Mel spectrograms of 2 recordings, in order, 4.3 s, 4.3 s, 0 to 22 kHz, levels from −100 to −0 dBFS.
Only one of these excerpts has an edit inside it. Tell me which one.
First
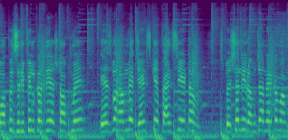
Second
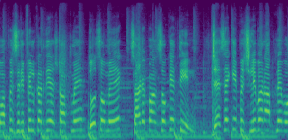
first; 1 cut; at 1.3 s

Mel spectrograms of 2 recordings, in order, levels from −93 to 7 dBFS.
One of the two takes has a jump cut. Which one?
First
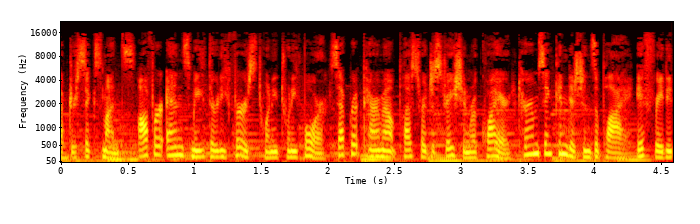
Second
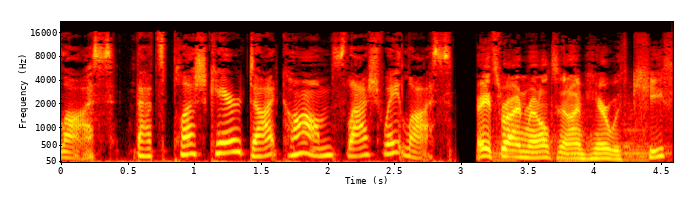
second; 1 cut; at 2.9 s

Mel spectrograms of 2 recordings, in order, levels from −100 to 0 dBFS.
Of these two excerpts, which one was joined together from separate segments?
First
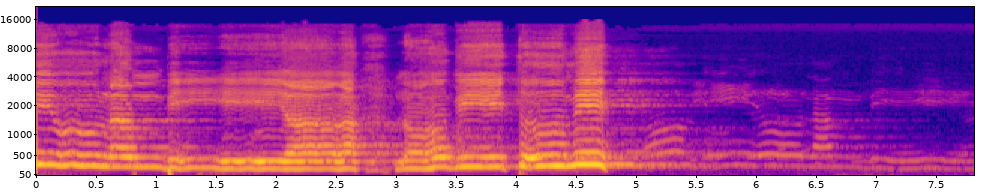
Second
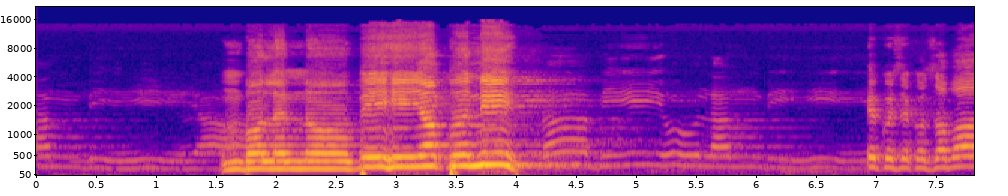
second; 1 cut; at 6.9 s

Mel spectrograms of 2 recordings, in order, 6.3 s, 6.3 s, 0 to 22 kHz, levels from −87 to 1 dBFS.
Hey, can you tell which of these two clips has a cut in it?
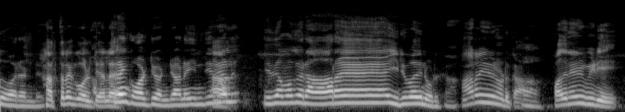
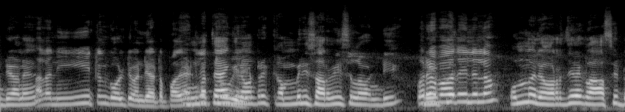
first; 1 cut; at 2.5 s

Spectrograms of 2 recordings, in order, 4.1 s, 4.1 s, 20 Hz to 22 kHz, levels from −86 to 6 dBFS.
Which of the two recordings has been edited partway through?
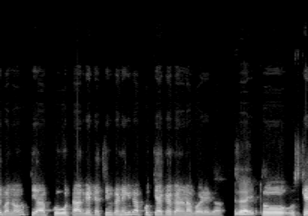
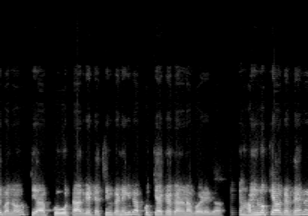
second; 1 cut; at 3.1 s

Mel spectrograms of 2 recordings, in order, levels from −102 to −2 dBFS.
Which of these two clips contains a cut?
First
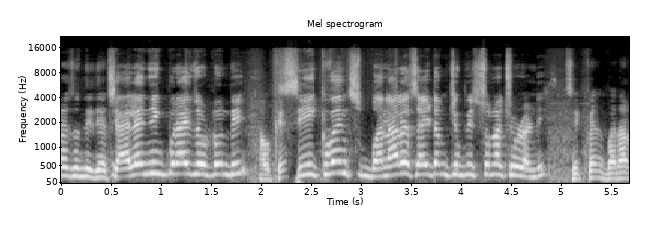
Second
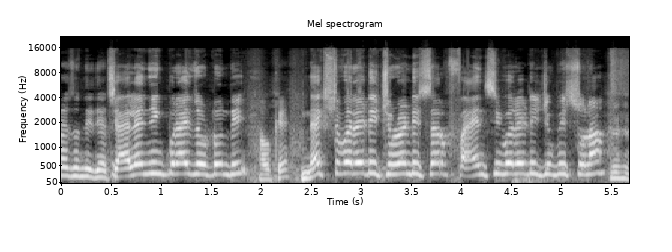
first; 1 cut; at 2.3 s

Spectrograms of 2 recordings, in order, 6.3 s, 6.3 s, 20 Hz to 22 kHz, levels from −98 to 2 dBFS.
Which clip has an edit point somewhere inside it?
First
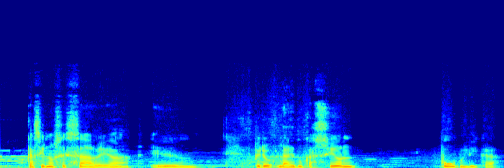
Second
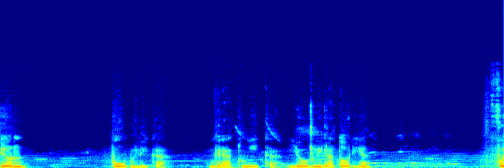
first; 1 cut; at 2.9 s

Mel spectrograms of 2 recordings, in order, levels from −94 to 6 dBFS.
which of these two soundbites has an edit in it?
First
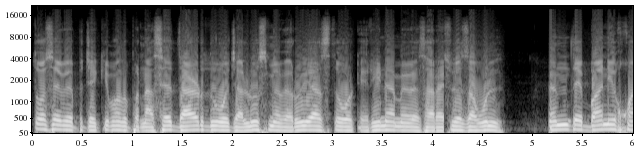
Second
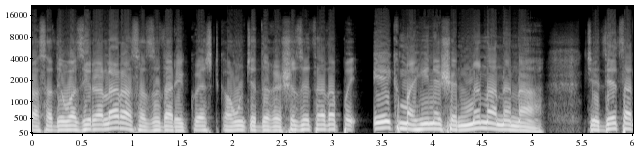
first; 2 cuts; at 4.1 s, 5.2 s

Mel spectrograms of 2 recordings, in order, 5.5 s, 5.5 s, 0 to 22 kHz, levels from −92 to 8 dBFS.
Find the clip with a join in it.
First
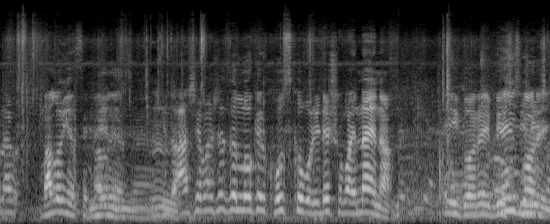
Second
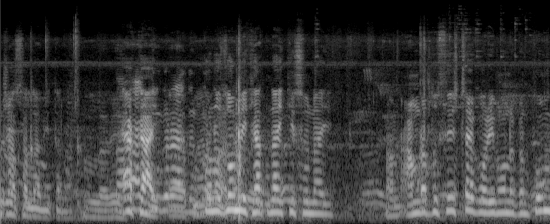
first; 1 cut; at 4.0 s

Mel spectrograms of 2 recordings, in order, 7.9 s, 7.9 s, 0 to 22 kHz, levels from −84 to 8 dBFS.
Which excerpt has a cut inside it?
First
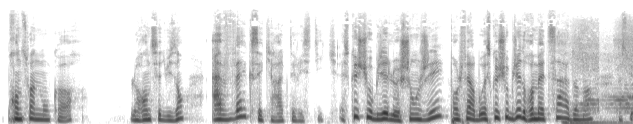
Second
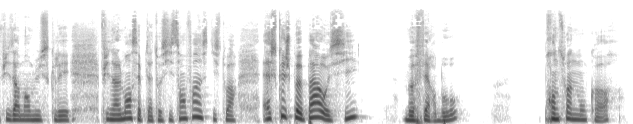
second; 1 cut; at 1.3 s

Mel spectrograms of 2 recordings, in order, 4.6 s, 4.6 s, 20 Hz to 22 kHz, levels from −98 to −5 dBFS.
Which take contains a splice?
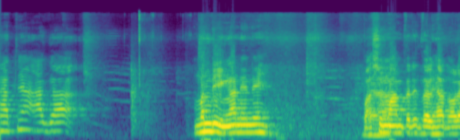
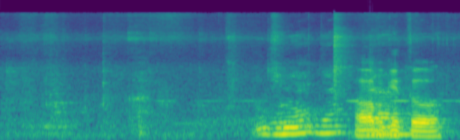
first; 1 cut; at 2.0 s

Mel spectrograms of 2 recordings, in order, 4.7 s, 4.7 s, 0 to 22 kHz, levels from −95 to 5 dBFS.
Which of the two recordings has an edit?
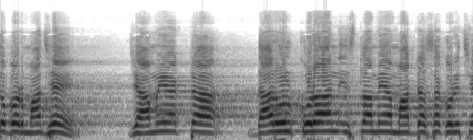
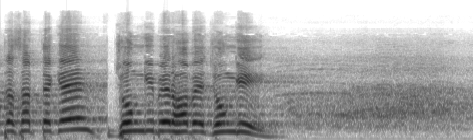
second; 1 cut; at 1.0 s

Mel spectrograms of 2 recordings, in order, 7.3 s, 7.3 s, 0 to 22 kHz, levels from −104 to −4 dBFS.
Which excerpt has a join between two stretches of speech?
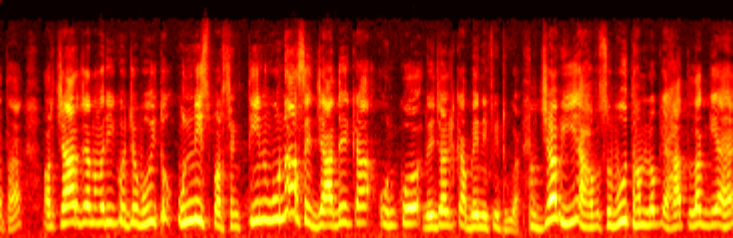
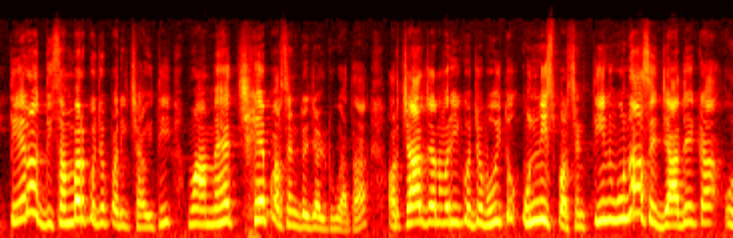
first; 1 cut; at 5.4 s

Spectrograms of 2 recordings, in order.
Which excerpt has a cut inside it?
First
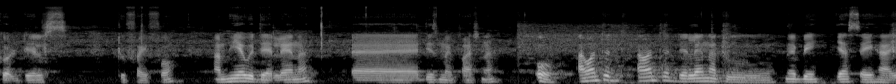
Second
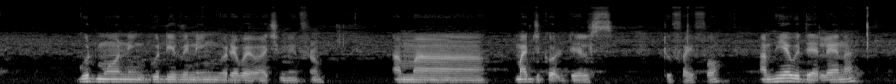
first; 1 cut; at 5.0 s

